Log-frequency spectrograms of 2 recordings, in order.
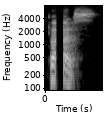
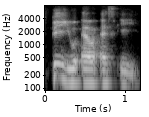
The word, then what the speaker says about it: pulse: And one thing that in my process I noticed a lot is the purse. I don't know if that's the right pronunciation of this word. It's p u ls e.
